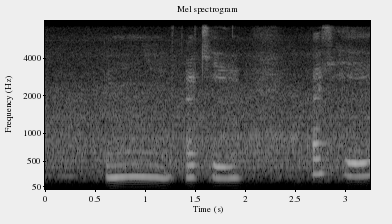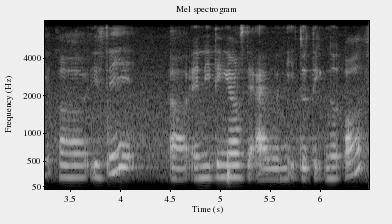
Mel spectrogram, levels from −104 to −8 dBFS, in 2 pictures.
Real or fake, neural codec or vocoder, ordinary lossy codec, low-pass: real; none; none; 7.2 kHz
